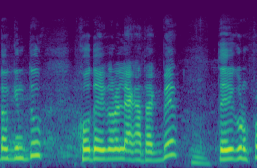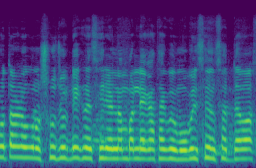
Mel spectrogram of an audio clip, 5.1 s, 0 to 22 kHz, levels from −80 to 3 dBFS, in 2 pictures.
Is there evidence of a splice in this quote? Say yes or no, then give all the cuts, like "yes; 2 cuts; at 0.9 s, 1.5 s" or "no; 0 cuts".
no; 0 cuts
